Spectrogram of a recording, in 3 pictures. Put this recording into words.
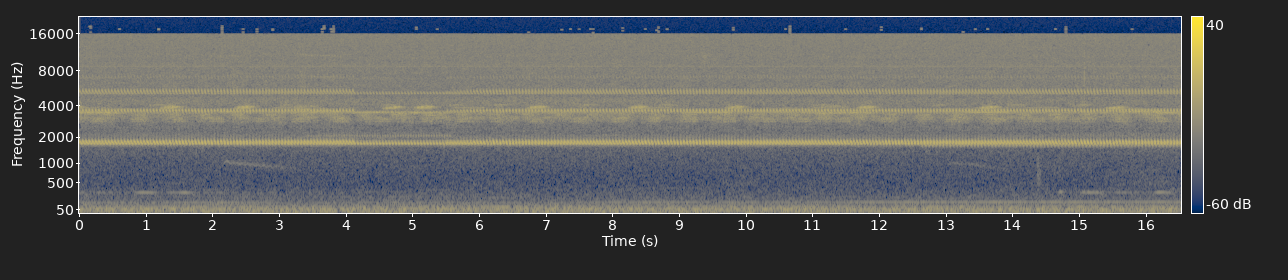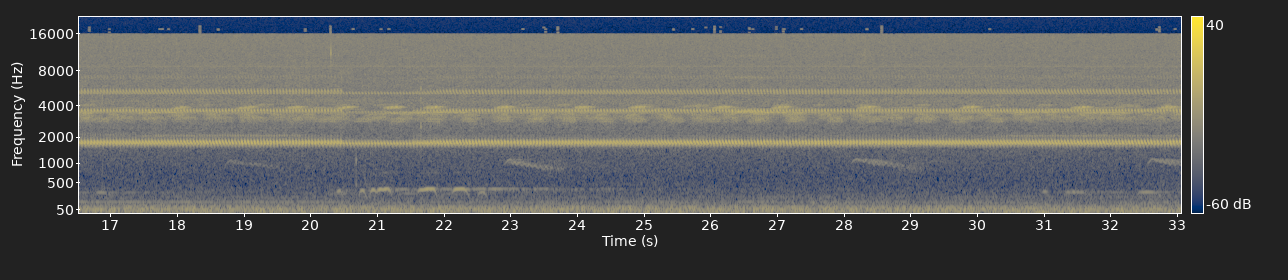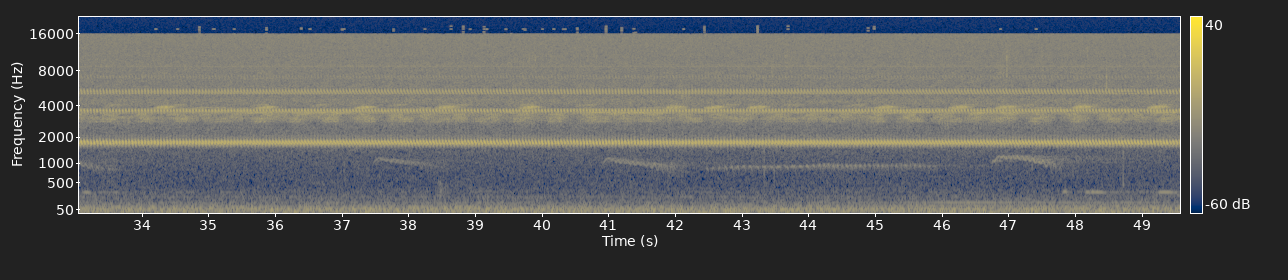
great horned owls and screech owls are featured calling as I circle my tracks in a field, pre-dawn.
